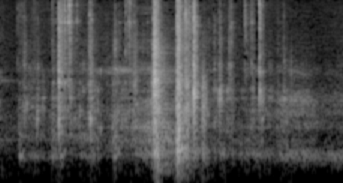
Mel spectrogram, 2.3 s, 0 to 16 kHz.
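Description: Ignition keys jingling on their ring in a 2004 Jeep Wrangler TJ as the key is turned off at the tuner's prompt, partway through flashing a tune: a handful of short metallic clinks.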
